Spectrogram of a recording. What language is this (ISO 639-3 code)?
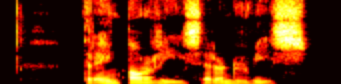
isl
